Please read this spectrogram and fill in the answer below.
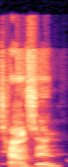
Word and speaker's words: Towson: So you went to Towson?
